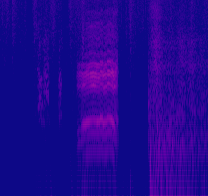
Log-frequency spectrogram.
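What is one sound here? A wolf snarls as it attacks.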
